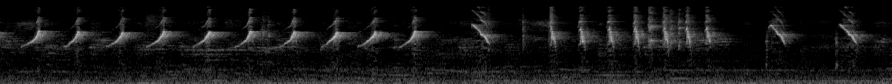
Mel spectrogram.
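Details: Long-tailed shrike calling a rival in a lure recording: a quick train of ten rising hooked whistles, then a scratchy burst of sharp clicking notes and two descending sweeps near the end.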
